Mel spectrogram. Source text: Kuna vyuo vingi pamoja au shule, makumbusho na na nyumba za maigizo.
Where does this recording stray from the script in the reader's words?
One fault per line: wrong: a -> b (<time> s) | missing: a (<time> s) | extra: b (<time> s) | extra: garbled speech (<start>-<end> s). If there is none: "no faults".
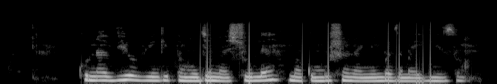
wrong: au -> na (2.1 s)
missing: na (3.6 s)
